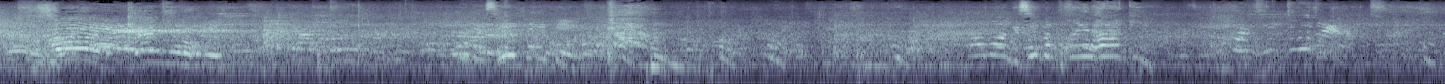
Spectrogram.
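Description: Young players shout to each other in a large echoing arena.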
